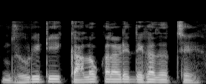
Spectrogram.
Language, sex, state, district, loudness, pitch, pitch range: Bengali, male, West Bengal, Alipurduar, -16 LUFS, 115 Hz, 105-120 Hz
